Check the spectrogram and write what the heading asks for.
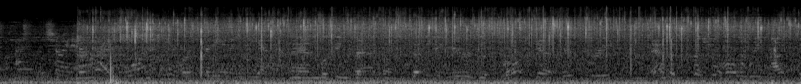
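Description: Breaded morel mushrooms frying in hot oil in a skillet: a steady sizzle full of fine crackling pops, starting about a second in.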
